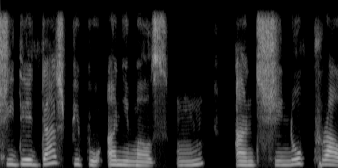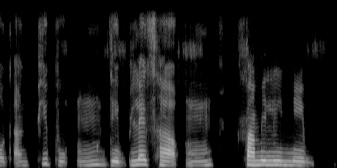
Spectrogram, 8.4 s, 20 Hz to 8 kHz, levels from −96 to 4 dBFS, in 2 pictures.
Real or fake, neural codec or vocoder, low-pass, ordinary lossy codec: fake; codec, 16 kHz, 16 kbps, FunCodec, trained on Chinese and English, 50 frames a second; 7.2 kHz; none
